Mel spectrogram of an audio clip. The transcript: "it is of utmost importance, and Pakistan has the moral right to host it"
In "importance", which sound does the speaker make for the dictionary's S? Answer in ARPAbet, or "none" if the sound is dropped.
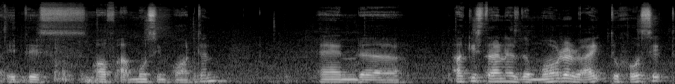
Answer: none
